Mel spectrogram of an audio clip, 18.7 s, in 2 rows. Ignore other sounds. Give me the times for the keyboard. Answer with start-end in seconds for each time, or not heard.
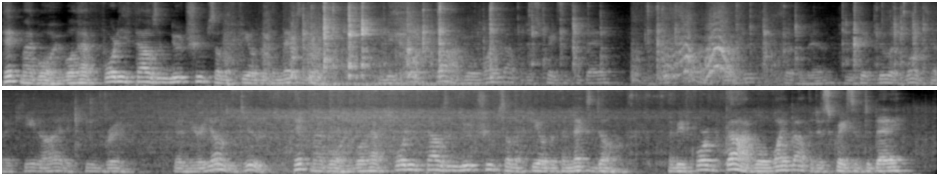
3.0-10.2.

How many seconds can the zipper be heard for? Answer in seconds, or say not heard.
5 s.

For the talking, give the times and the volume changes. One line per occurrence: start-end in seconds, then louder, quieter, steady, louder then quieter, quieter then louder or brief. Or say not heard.
0.0-18.4 quieter then louder.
